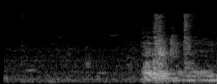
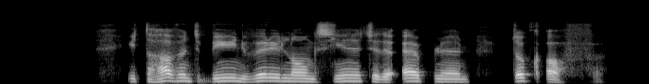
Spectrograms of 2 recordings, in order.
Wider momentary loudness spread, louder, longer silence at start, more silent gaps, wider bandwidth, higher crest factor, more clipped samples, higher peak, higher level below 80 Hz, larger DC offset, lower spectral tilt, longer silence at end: first, 23 LU vs 7 LU; second, -29 LUFS vs -19 LUFS; second, 0.05 s vs 1.3 s; second, none vs 4.96-5.12 s; first, 11.5 kHz vs 7.8 kHz; about the same, 20 dB vs 20 dB; neither; second, -14 dBFS vs -2 dBFS; about the same, -66 dBFS vs -62 dBFS; neither; about the same, -5 dB/octave vs -6 dB/octave; second, 0 s vs 0.5 s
